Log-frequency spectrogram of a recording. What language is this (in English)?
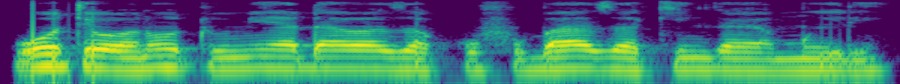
Swahili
